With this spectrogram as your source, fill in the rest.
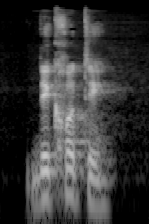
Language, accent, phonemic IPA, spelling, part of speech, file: French, France, /de.kʁɔ.te/, décrotter, verb, LL-Q150 (fra)-décrotter.wav
- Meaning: to clean the mud off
